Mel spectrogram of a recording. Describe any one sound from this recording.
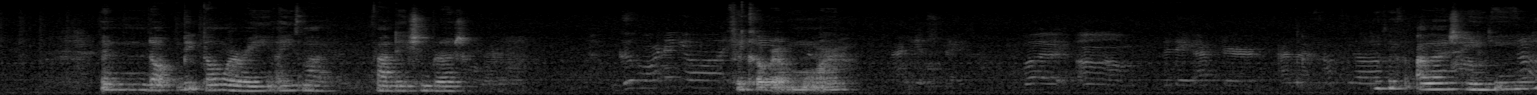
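A young woman talks casually, close to the microphone.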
